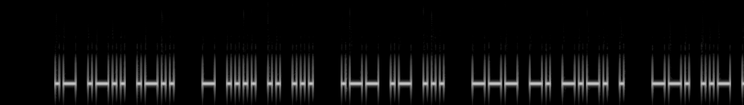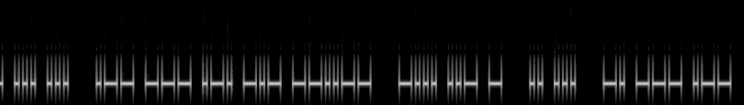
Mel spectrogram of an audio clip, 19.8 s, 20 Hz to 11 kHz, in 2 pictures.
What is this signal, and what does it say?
Morse code, heard as a keyed tone, about 22 wpm, 700 Hz. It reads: ALL THIS WAS ONCE GUESS WORK, BUT IS NOW
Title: Sentences from Top 1500 Words 22wpm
